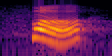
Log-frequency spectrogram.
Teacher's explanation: the lower lip is coming in contact with the front teeth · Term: labio Dental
